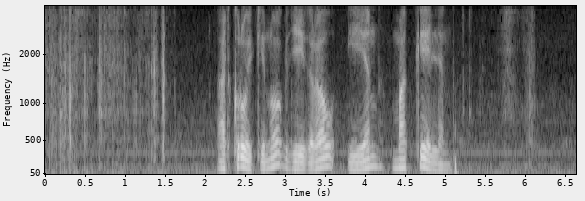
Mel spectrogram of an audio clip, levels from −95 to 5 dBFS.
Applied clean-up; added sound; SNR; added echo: none; none; none; none.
